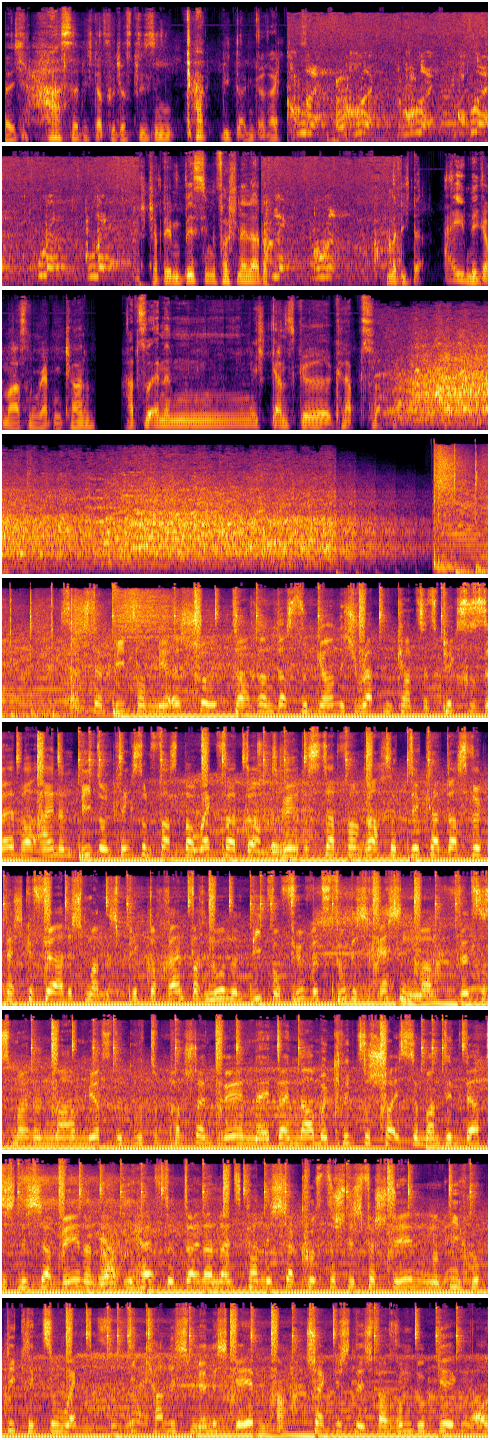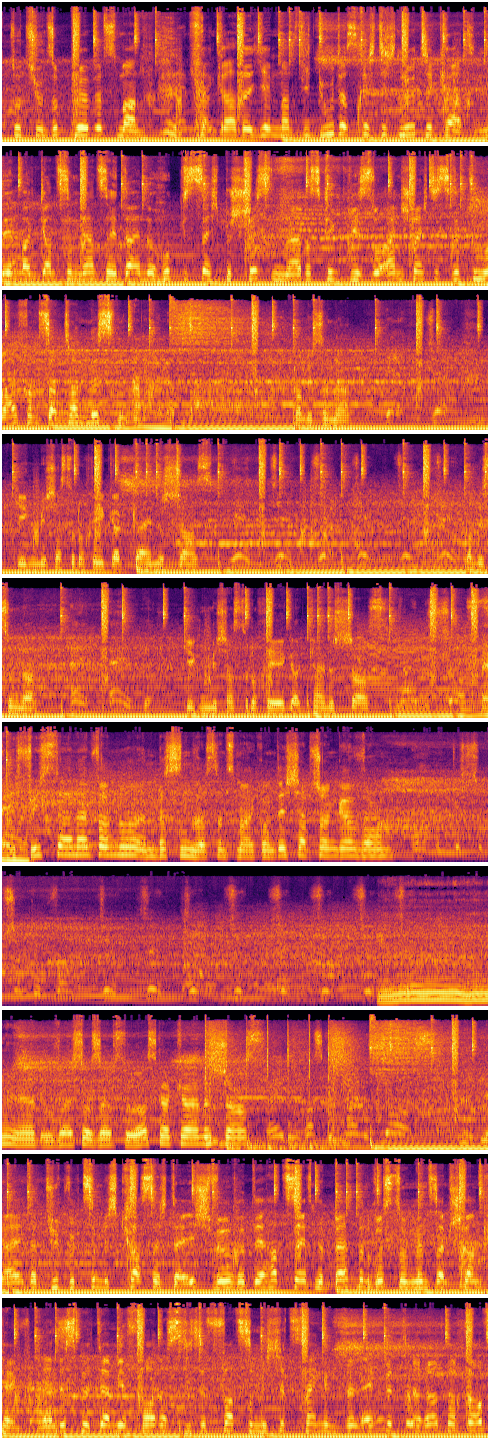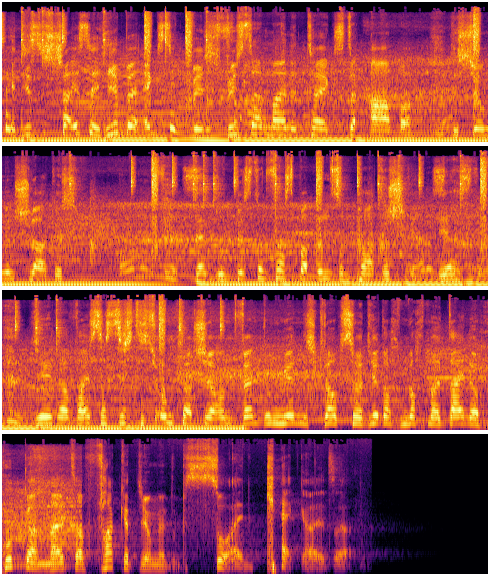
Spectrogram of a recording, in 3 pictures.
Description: Finde deine Cleane-Stimme deutlich besser als den Autotune-kram.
